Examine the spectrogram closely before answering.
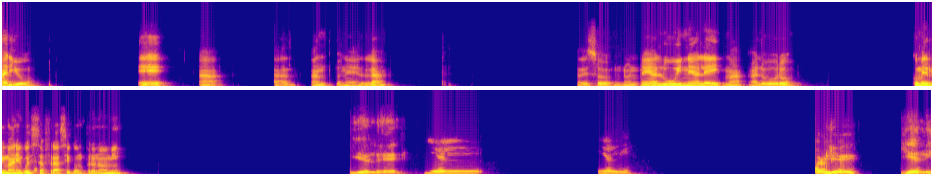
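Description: A woman speaks calmly over an online call, with pauses.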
